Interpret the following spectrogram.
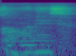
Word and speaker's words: cojones: I think the word you were searching for was cojones. Cojones, yeah. It means balls. Yeah. Well, that's not how it's spelled, but I believe it.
